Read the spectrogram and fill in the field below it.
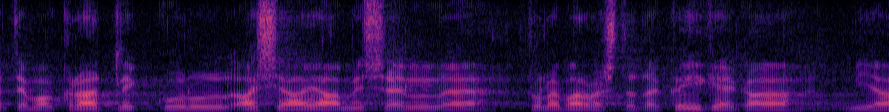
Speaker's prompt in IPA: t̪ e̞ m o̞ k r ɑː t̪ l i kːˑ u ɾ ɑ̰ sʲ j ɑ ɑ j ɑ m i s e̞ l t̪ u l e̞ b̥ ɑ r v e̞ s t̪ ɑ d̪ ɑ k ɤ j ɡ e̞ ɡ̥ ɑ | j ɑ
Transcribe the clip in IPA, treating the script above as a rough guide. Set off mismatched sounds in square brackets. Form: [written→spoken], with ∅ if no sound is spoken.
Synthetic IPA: t̪ e̞ m o̞ k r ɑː t̪ l i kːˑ u [ɾ→l] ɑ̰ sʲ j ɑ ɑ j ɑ m i s e̞ l t̪ u l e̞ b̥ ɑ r v e̞ s t̪ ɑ d̪ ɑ k ɤ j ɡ e̞ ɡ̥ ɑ | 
